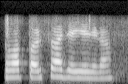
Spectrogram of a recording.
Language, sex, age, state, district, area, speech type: Hindi, female, 18-30, Madhya Pradesh, Harda, urban, conversation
